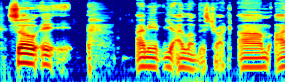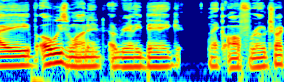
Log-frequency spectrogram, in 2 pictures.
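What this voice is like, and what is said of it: Hoarse voice. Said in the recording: “my voice is like hoarse all of a sudden”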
